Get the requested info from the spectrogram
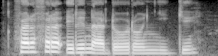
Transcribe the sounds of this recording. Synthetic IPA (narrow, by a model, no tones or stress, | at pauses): faɾafaɾaʔeɾenadɔɾɔɲiɡe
